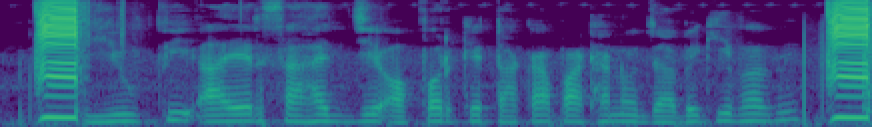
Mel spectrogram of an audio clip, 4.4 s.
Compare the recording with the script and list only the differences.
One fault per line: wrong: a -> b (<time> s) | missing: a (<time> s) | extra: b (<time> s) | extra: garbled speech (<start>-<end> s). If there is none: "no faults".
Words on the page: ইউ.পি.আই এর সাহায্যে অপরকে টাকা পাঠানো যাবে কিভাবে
no faults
